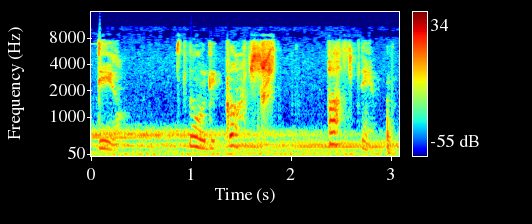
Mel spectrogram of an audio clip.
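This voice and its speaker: A female-sounding voice uses a put-on character voice at a high pitch. Loud background noise runs throughout. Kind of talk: spooky folktale narration. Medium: read story. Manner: slow, suspenseful.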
